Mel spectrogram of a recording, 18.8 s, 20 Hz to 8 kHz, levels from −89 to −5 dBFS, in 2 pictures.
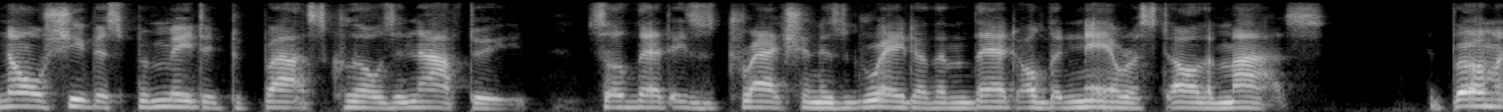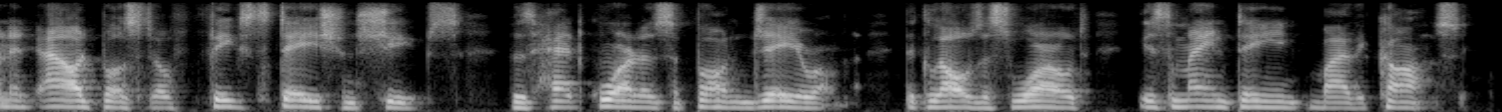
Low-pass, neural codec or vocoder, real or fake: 7.2 kHz; codec, 16 kHz, 2 kbps, FunCodec, trained on Chinese and English, 25 frames a second; fake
